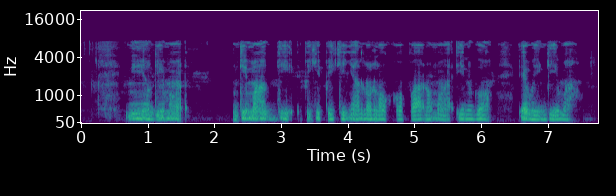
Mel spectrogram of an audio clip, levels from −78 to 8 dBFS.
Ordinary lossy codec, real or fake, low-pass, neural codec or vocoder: none; fake; 7.2 kHz; vocoder, 22.05 kHz, 80 mel bands, HiFi-GAN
